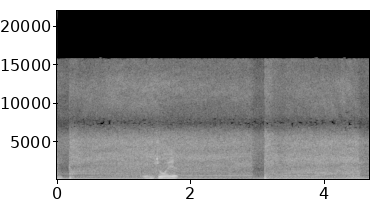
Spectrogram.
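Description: Pressure washer hose running through a TMF limited edition swivel wand, a continuous loud hissing spray throughout, with a brief dip near the end and a person speaking over it partway.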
